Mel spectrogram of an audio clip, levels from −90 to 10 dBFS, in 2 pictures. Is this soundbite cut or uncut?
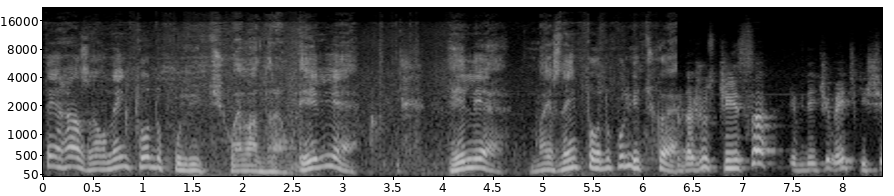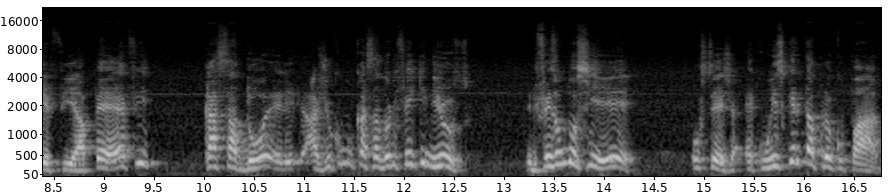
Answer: cut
